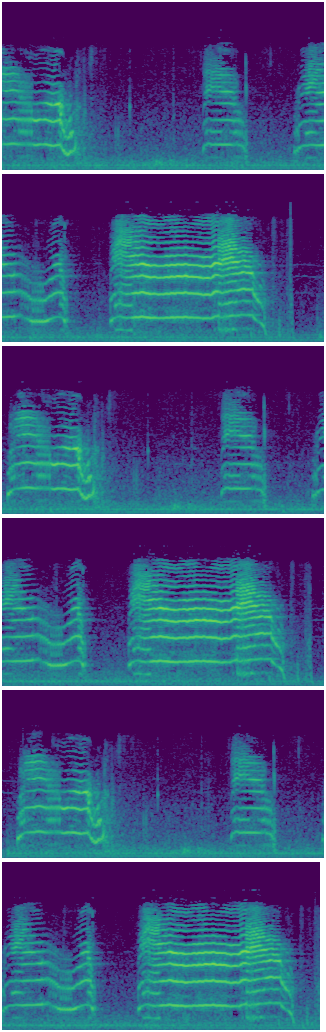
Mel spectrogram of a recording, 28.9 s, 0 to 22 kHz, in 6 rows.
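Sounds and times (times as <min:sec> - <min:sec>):
cat meowing: 0:00.0 - 0:01.2, 0:03.0 - 0:03.7, 0:04.4 - 0:08.8, 0:09.8 - 0:11.2, 0:13.0 - 0:13.7, 0:14.3 - 0:15.8, 0:16.4 - 0:18.8, 0:19.5 - 0:21.0, 0:22.8 - 0:23.5, 0:24.1 - 0:28.6
faint low hum: 0:00.0 - 0:28.9.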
